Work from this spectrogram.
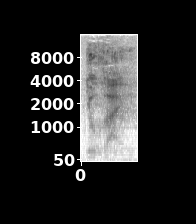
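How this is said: The r is a throaty back sound.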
